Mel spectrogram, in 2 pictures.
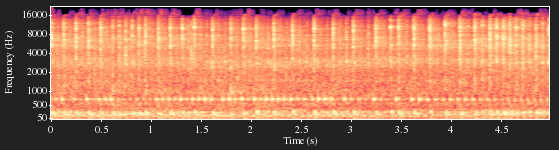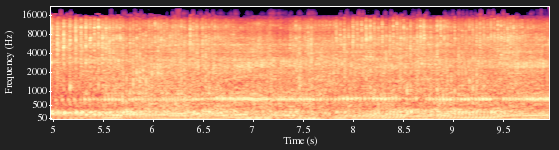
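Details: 1956 Firestone 3.6 hp outboard, first run after sanding the points and priming gas down the cylinder: fast, fairly even two-stroke popping with a light rattly edge; running normally.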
